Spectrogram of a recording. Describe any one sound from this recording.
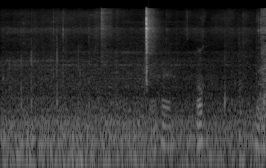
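A small plastic hinge clicks as a toy car door is moved by hand.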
